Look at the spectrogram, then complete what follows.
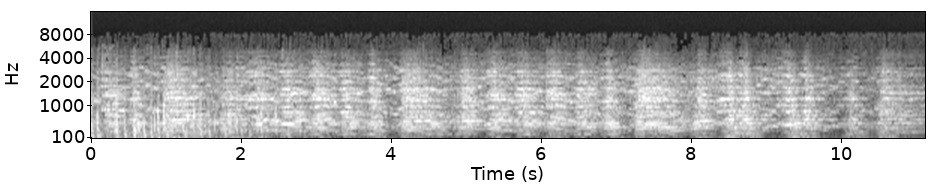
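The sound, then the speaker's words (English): Horse hooves clip-clop in a steady, brisk rhythm, fairly loud, continuing for several seconds with no one speaking. “Come on, turn your horse around.”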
